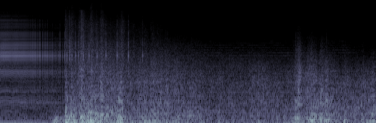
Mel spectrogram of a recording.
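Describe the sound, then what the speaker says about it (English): A thunder sound effect in a horror audio drama: a sudden loud crack and rumble hits a house during a storm, then rolls on as a long, steady roar with a second swell near the end, with no voices. "a blast of thunder rocked the house and disabled the electricity"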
